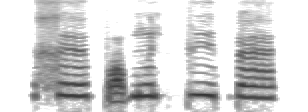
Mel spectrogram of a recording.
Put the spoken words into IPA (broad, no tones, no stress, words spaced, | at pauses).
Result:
xøpɔ̰bũt pyɓœ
